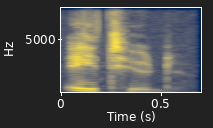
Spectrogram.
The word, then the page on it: etude: American English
